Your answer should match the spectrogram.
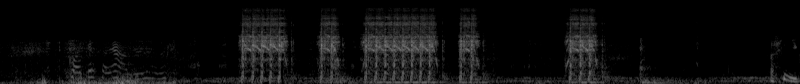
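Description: Airsoft rifle firing five quick full-auto bursts over about three and a half seconds, each a rapid string of shots, the longest near the middle.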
